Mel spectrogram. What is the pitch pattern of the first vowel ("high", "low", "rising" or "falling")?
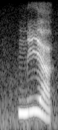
falling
